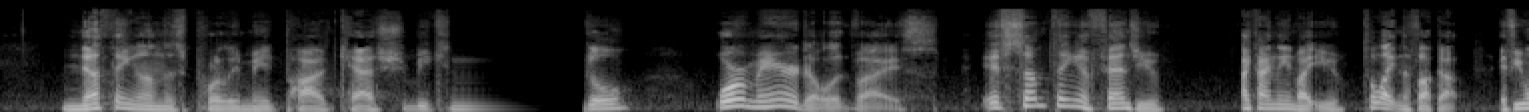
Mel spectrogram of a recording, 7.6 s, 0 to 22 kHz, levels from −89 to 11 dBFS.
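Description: A long network dropout runs from 2.27 to 2.93 s. The speech stops, and in its place the last sound is drawn out into a fading buzz that thins away, leaving about a third of a second of near-silence before the speech resumes. About 0.64 s of the speech never arrives. The likely cause is a lapse in the network stream, with the receiver's concealment stretching the final fragment until it gives up.

A time-stretched section starts at 5.57 s and runs to the end of the clip. The speech suddenly rushes ahead at roughly 1.89 times its earlier pace, but the pitch stays where it was. Short slices have been dropped to squeeze the audio, so the delivery sounds hurried rather than squeaky. The likely cause is software compressing this stretch to fit a shorter duration while holding the pitch steady.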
